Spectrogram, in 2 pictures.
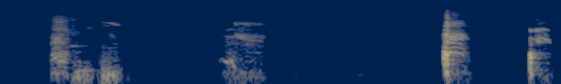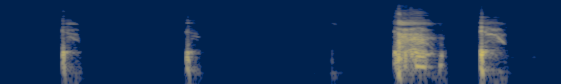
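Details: Adult with a cold doing a coughing challenge on a rooftop, saying the cough is real and the throat burns: about ten short, harsh coughs in irregular bursts with pauses, some paired, leaving them short of breath.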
